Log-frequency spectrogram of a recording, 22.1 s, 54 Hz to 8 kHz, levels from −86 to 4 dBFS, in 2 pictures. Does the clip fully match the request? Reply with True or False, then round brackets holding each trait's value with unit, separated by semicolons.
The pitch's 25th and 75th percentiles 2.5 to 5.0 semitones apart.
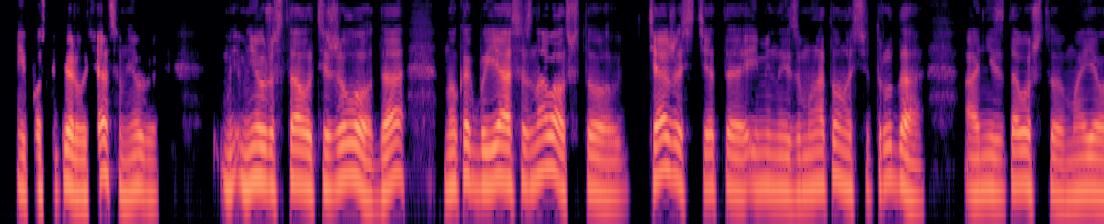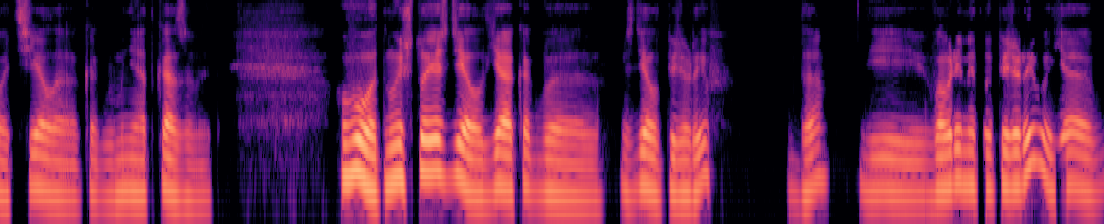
True (3.5 semitones)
